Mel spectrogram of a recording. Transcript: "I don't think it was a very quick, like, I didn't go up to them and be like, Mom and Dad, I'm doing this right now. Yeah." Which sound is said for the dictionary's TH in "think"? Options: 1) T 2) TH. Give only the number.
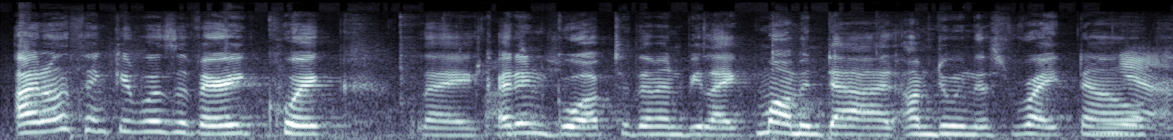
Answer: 2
